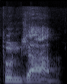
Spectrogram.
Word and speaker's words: Punjab: understand this is amazing sorry it's Punjab that's it's pronounced Punjab well you think he's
